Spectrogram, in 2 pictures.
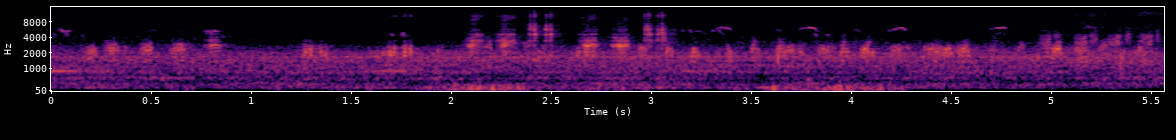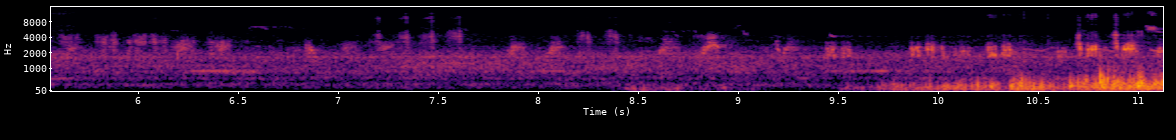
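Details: Oriental reed warblers, numerous summer visitors gathered on a riverbed ahead of breeding, giving the distinctive 'gyogyoshi' song: quick harsh grating notes in fast repeated bursts, with low rumble and a loud disturbance near the end.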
